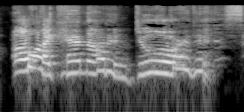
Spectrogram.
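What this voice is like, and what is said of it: Overly theatrical dramatic voice. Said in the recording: “did the best Sarah Bernhardt impersonation I've ever seen in my life”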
